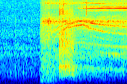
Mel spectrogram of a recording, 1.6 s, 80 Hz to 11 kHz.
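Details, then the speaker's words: Quanum XJ470 quadcopter on 4S 4000mAh battery, armed indoors via APM flight controller (no GPS lock): sudden start into steady high whir as motors spin up at idle; even, clean, healthy. "you can hear there, it starts up. And then I get movement, and I don't like how it spins on auto, but I guess for a camera rig like this, that might be a good thing."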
